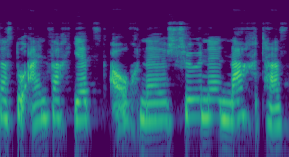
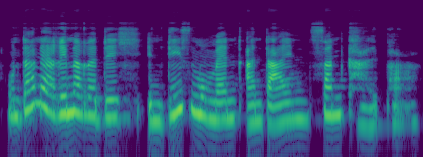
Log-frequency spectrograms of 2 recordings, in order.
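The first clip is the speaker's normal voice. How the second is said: guided meditation. Acted. Teacher guiding a listener into Yoga Nidra, calm meditation voice. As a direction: ease the listener into stillness, unhurried.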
